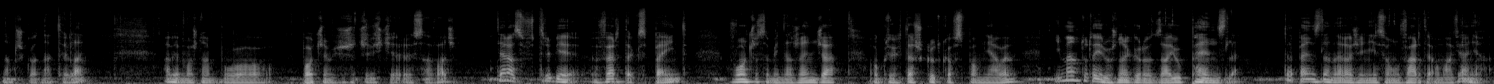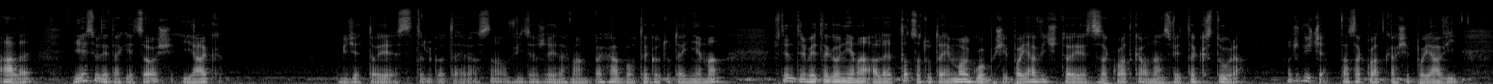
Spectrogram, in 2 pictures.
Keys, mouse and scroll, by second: 2.5 alt+shift+s, 3.6 click, 4.5 Tab, 7.7 t, 11.6 click, 17.2-19.3 scroll down 4, 20.5 click, 29.5 click.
